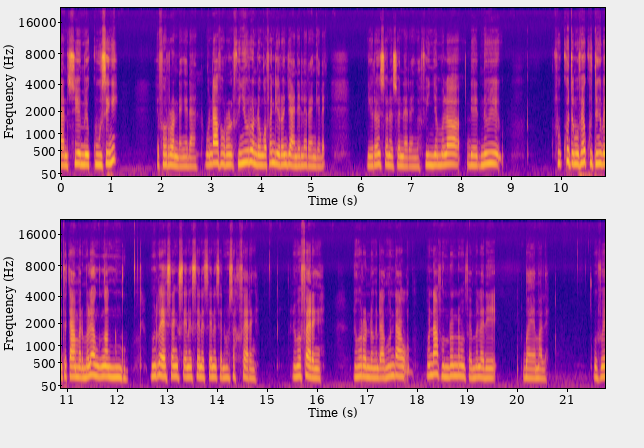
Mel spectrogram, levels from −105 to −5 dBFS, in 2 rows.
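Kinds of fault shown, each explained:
No technical faults can be heard in this speech recording. There is nothing to list for any kind of fault.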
